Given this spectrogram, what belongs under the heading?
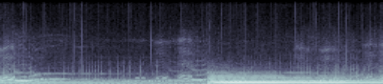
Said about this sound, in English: The wolves started howling at the rising full moon.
